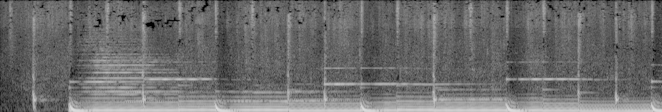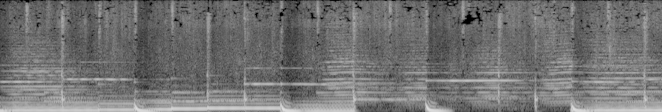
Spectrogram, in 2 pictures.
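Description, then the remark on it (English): A mellow lo-fi beat plays steadily, with warm sustained chords, a stepping bassline and soft, watery dripping plinks scattered over a regular percussive pulse, briefly thinning out near the end. “Lo-fi beats to study and relax to. More like lo-fi beats to drown to.”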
